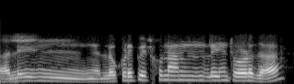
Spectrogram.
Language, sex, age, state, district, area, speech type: Santali, male, 18-30, West Bengal, Malda, rural, conversation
